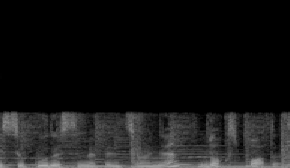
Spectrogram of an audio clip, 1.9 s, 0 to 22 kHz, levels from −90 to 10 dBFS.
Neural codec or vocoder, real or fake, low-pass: none; real; 7.2 kHz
